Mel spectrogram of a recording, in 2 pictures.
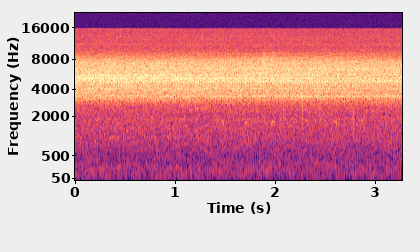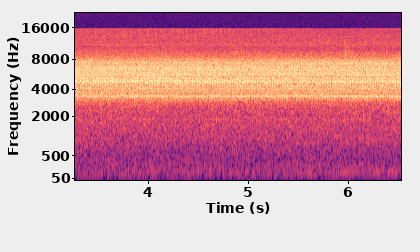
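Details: Cicadas in summer, heard as a steady, even, high-pitched buzzing wash with no pauses and no other clear sounds.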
